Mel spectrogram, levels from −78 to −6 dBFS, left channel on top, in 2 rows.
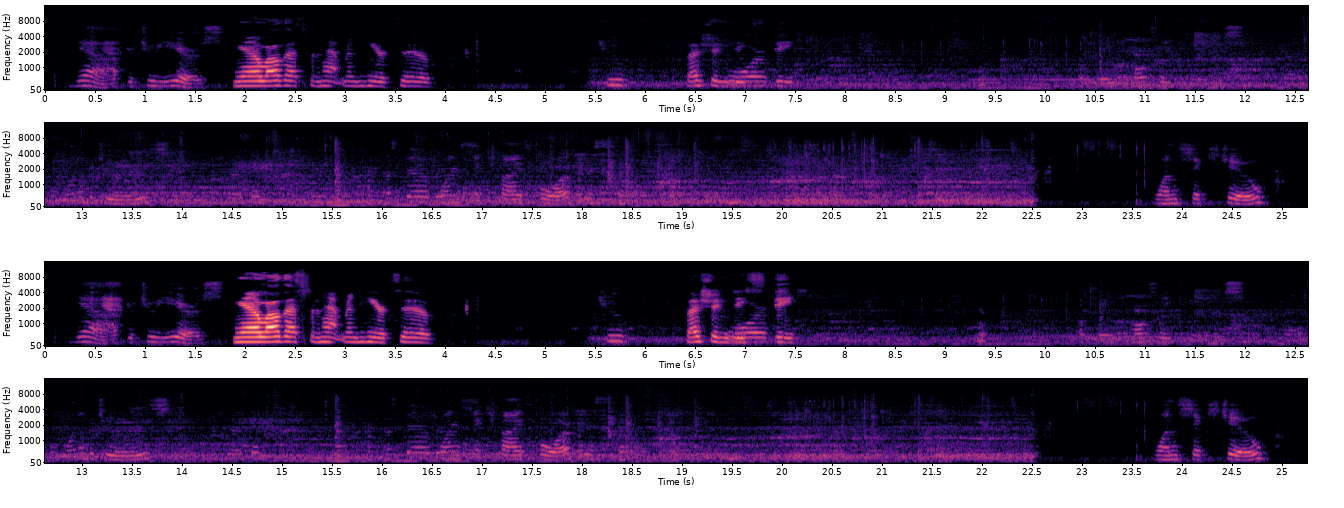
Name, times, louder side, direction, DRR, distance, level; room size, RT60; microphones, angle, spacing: voice 1, 0.3-1.8 4.6-4.9 5.5-6.3 6.8-7.3 9.5-12.0 12.5-14.2 16.6-18.0 23.7-24.9, right 1 dB, ahead, 0.3 m, -42 dB
voice 2, 1.9-3.9 6.4-7.0 7.3-7.5 9.3-9.4, right 9 dB, 75° right, 0.4 m, -26 dB
sound 1, 5.4-22.5, left 2 dB, 40° left, 1.1 m, -46 dB
voice 3, 12.3-12.8 13.2-13.4 14.3-15.0 15.4-17.4 17.9-19.3 19.9-21.5 22.0-22.4 22.6-22.7 23.0-23.4, left 1 dB, 25° left, 0.7 m, -51 dB
4.1 x 2.3 x 4.4 m
head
